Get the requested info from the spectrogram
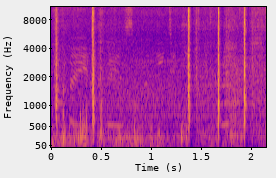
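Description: A 56-shot, 14 mm consumer firework cake (Celtic Fireworks 'WAP') firing: about five sharp shots in two seconds, unevenly spaced, over a low rumble.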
